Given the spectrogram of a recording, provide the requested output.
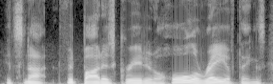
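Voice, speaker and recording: A man in his late thirties with a mid-pitched voice, recorded close and dry. He talks like a comedy podcast host, casual and slangy, with a blunt streak. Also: fairly quick, mellow, no room sound. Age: late 30s. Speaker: talk show host.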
